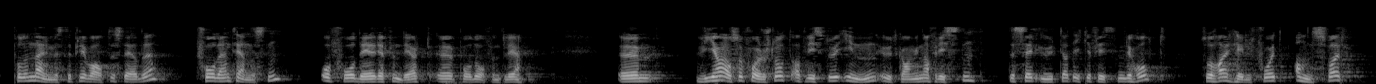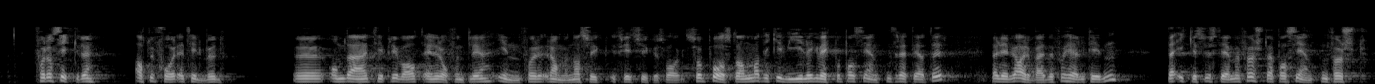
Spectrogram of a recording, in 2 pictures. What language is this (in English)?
Norwegian Bokmål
